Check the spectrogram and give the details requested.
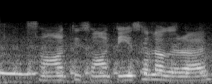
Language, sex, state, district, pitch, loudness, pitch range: Hindi, female, Bihar, Saran, 200 Hz, -16 LUFS, 190-235 Hz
